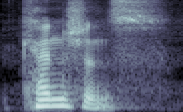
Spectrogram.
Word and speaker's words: conscience: How are you pronouncing that? Where is it? Conscience. They're saying it with an A. Conscience. Whatever. It is Conscience. It's ENCE. You know what it is.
